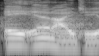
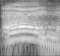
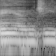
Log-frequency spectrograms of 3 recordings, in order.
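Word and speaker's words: Aing: A-I-N-G, not A-N-I-G. It's not Anig. It's Ang. And I'm not even sure I'm pronouncing it right.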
